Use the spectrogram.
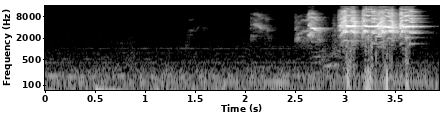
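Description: Pet bird letting out a loud, harsh burst of squawks after a quiet stretch, close to the listener indoors.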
